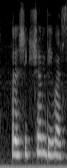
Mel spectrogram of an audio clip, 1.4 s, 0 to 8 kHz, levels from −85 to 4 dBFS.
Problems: constant background noise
